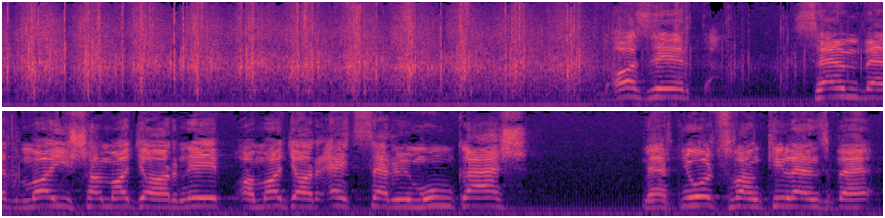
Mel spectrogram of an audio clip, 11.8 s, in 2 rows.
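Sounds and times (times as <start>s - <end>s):
standing ovation applause: 0.0s - 6.1s
speech: 4.2s - 4.7s, 5.4s - 9.4s, 10.1s - 11.7s.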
